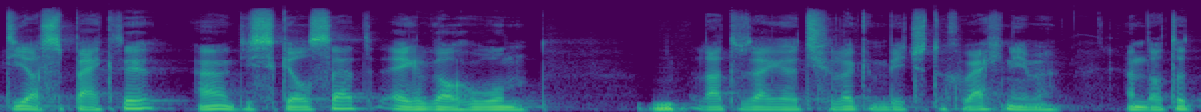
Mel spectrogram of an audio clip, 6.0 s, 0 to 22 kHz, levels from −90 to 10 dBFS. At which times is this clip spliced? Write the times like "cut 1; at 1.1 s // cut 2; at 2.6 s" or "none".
cut 1; at 3.4 s

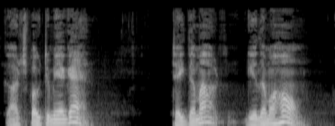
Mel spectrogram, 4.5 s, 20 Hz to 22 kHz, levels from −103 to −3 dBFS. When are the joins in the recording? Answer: none

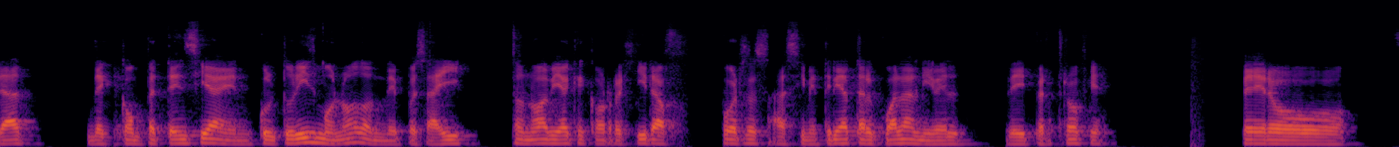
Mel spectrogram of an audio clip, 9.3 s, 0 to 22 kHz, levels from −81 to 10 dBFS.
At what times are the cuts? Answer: cut 1; at 3.4 s // cut 2; at 5.1 s // cut 3; at 6.7 s

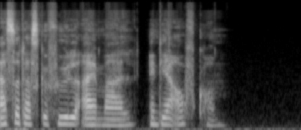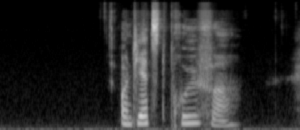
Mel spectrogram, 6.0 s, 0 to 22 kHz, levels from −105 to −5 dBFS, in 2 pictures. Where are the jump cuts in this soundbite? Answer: cut 1; at 1.4 s

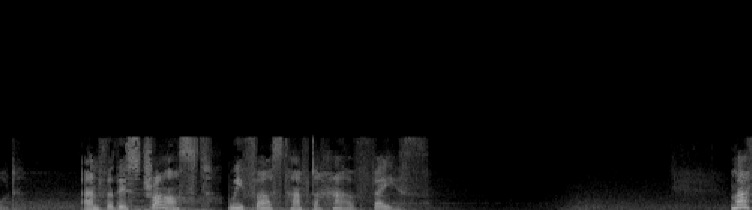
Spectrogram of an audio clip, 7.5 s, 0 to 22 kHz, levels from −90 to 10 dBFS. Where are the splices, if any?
cut 1; at 2.2 s

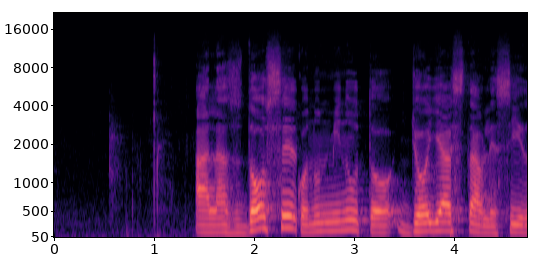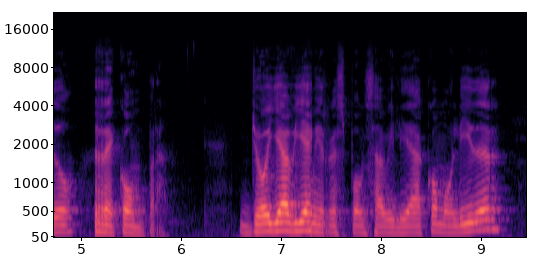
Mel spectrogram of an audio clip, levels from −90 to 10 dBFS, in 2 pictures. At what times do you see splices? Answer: cut 1; at 2.4 s // cut 2; at 4.0 s // cut 3; at 5.1 s // cut 4; at 7.3 s

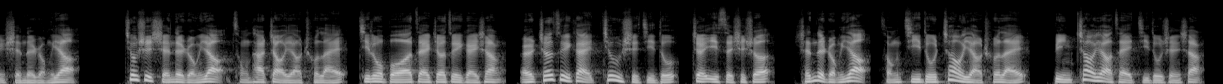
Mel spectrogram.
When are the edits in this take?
cut 1; at 3.5 s // cut 2; at 5.1 s // cut 3; at 6.8 s

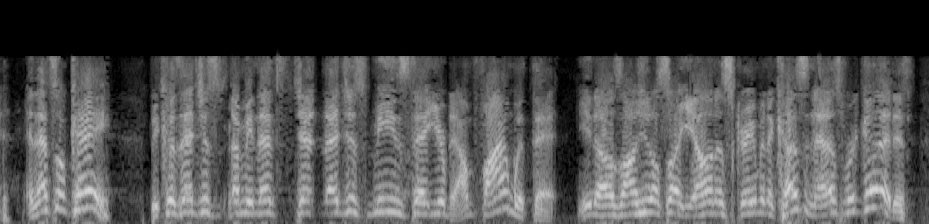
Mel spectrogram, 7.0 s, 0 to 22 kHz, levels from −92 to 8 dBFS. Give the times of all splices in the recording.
cut 1; at 3.4 s // cut 2; at 4.2 s

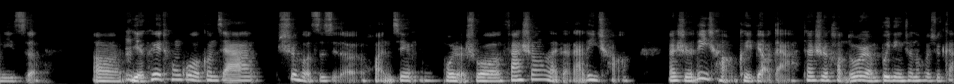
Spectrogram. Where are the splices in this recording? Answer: cut 1; at 4.4 s

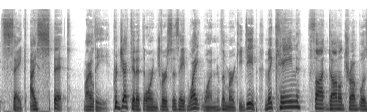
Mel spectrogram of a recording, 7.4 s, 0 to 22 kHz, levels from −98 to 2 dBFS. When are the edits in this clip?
cut 1; at 1.8 s // cut 2; at 2.2 s // cut 3; at 2.9 s // cut 4; at 3.2 s // cut 5; at 3.7 s // cut 6; at 4.4 s // cut 7; at 5.2 s

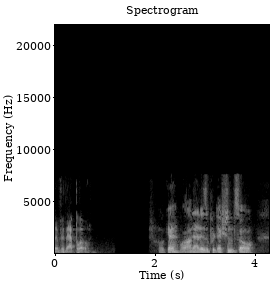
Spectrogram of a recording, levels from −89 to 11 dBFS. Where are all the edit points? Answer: cut 1; at 2.7 s // cut 2; at 3.1 s

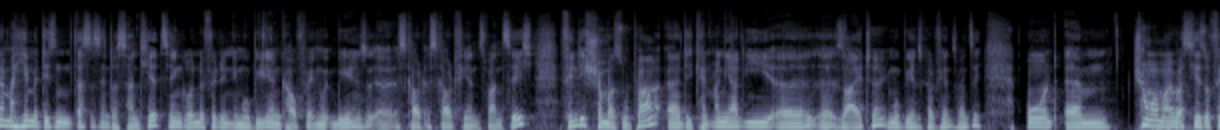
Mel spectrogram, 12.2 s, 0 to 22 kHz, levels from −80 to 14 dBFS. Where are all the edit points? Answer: cut 1; at 4.2 s

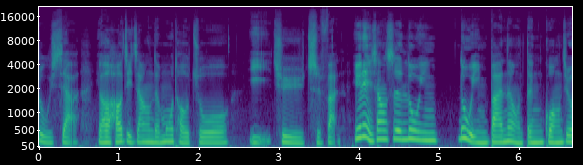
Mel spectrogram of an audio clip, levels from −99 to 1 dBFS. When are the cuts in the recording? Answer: cut 1; at 3.9 s

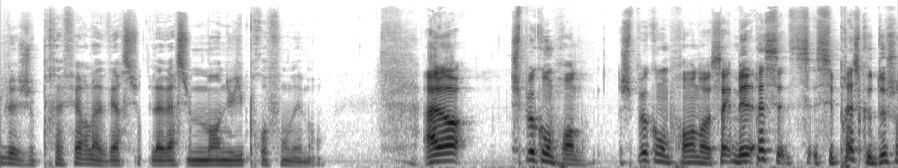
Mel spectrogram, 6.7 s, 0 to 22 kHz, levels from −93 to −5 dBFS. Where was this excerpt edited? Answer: cut 1; at 1.0 s // cut 2; at 1.4 s // cut 3; at 3.8 s // cut 4; at 5.7 s

